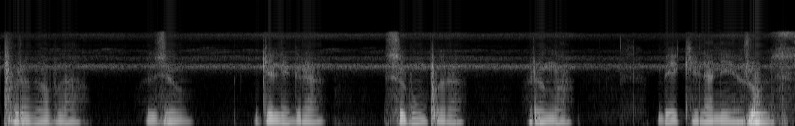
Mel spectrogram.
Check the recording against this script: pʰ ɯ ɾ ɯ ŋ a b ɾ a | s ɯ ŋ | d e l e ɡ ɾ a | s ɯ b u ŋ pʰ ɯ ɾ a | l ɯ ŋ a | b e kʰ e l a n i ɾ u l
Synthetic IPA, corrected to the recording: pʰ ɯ ɾ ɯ ŋ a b l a | z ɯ ŋ | ɡ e l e ɡ ɾ a | s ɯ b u ŋ pʰ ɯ ɾ a | ɾ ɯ ŋ a | b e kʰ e l a n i ɾ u l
